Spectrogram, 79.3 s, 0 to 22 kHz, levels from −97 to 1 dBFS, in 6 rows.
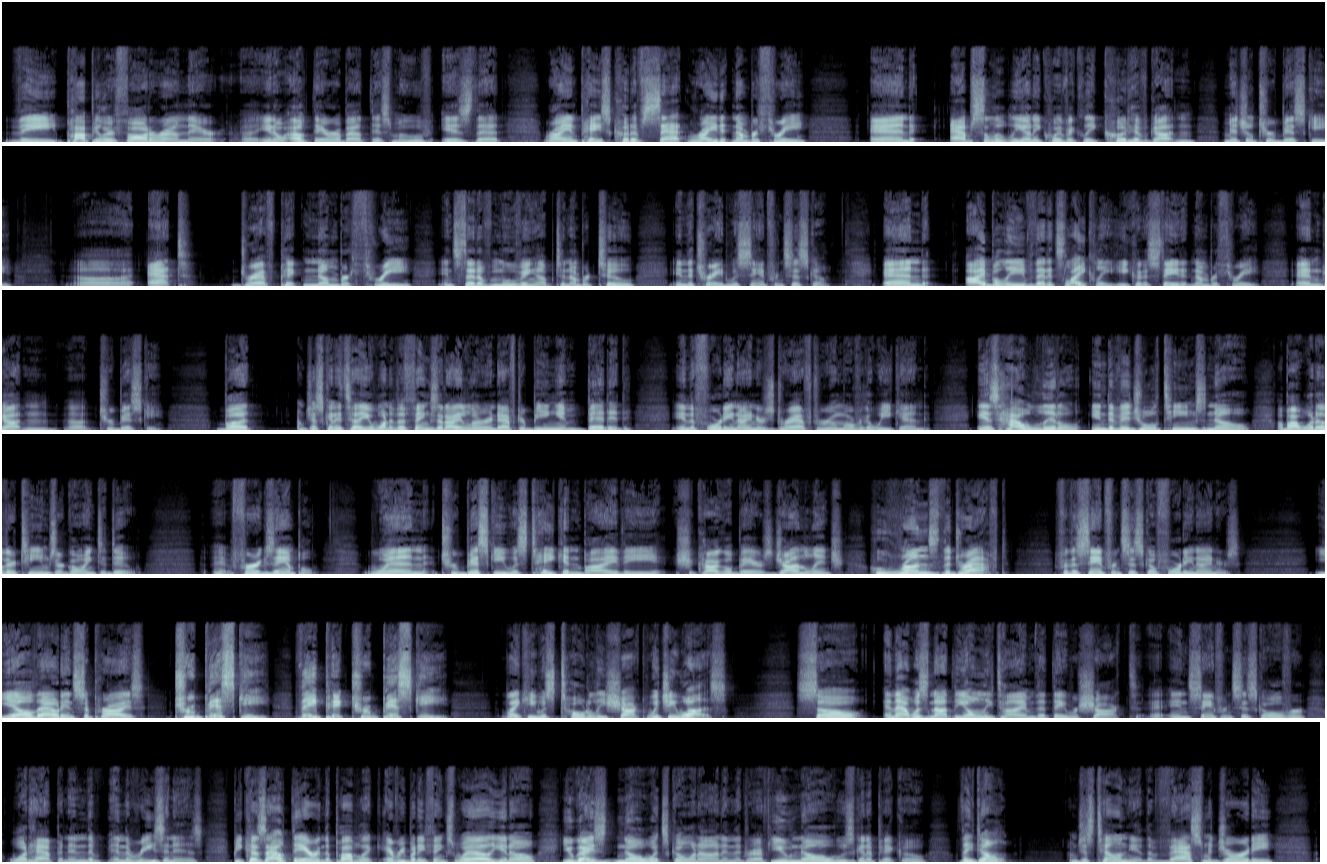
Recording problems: none

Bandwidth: 14.5 kHz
